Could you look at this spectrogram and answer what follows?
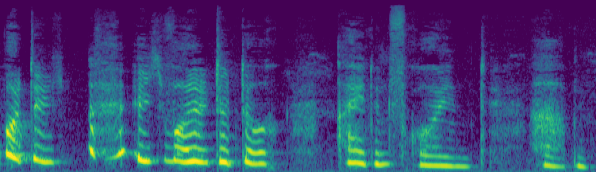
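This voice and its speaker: An actor playing a small, impish, hot-tempered kobold in a radio play, childlike and stammering, with a squeaky, raspy voice. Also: very slow, heavily acted. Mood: tearful, sulky. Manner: excitable, stammering, repeats words, childishly defiant. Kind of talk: German radio play acting.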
